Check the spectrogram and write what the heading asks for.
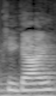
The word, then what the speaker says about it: ikigai: Was the word ikigai? Yes. And if that's how you say it, ikigai.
